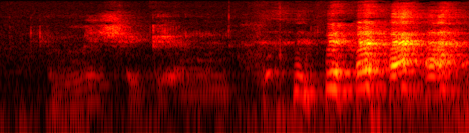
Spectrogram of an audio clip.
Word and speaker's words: Michigan: Michigan. To stress on the first syllable.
